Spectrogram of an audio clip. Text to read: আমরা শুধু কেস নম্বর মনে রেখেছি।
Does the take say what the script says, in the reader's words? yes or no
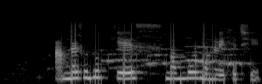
yes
